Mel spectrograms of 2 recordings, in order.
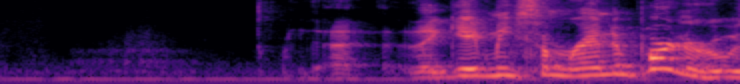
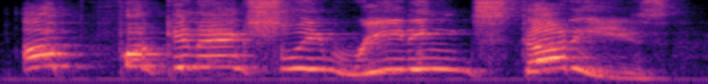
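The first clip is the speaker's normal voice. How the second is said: higher and louder, indignant; indignant retort; 12 semitones higher, 5 dB louder than usual. Retold or imitated. Answering opponents in the debate, loud indignant retort. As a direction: fire back in exasperation. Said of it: "I'm like".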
